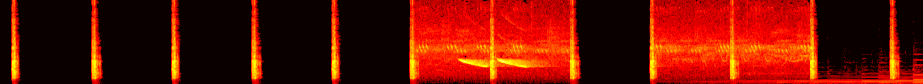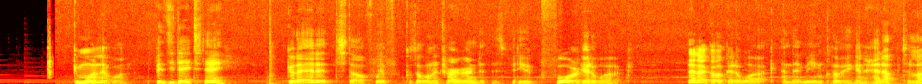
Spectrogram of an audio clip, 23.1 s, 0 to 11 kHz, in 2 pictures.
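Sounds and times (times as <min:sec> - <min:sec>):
quiet music notes: 0:10.4 - 0:23.0
soft high hiss: 0:12.2 - 0:23.0.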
